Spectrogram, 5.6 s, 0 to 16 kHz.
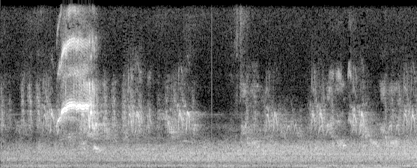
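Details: Swifts in flight in June 2020, a flock circling close to a window by their nest entrance where nestlings were likely: one brief, shrill, high scream near the start, then faint thin high calls over a steady broadband background hiss.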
